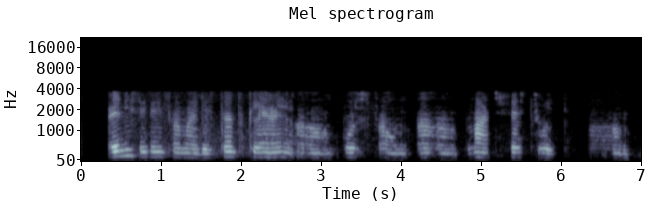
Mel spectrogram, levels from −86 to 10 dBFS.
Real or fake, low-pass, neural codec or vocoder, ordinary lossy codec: fake; 3.6 kHz; vocoder, 22.05 kHz, 80 mel bands, Vocos; none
